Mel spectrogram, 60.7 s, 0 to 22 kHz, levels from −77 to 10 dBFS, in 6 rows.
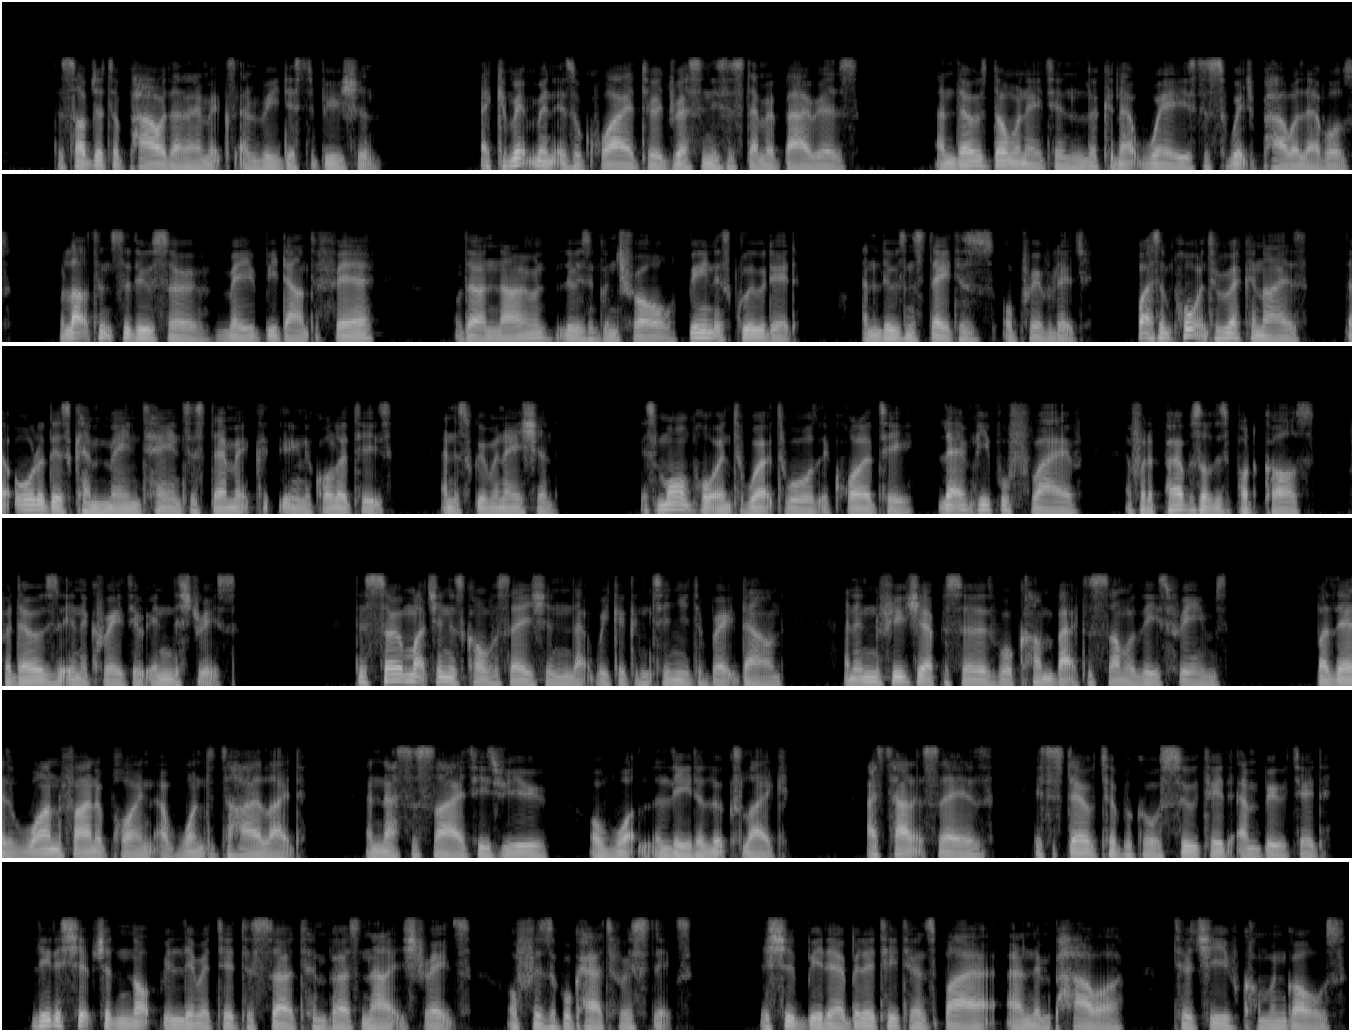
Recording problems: high frequencies cut off; noticeable; nothing above 5.5 kHz

